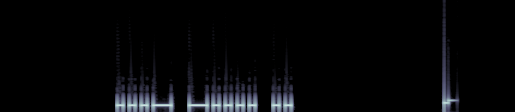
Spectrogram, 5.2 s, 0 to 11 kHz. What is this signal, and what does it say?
Morse code, heard as a keyed tone, about 19 wpm, 700 Hz. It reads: V6I
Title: Three Challenging Letter-Number Combinations 20wpm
